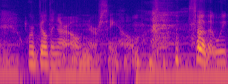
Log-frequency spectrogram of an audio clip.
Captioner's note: laughs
